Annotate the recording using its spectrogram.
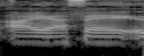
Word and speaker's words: Aeffe: Yes, IFA is spelled AEFFE.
